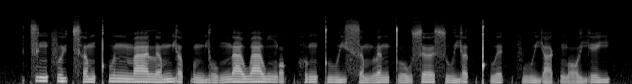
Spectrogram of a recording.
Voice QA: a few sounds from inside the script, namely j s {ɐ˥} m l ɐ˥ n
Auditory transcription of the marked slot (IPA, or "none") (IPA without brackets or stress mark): ɐ˨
